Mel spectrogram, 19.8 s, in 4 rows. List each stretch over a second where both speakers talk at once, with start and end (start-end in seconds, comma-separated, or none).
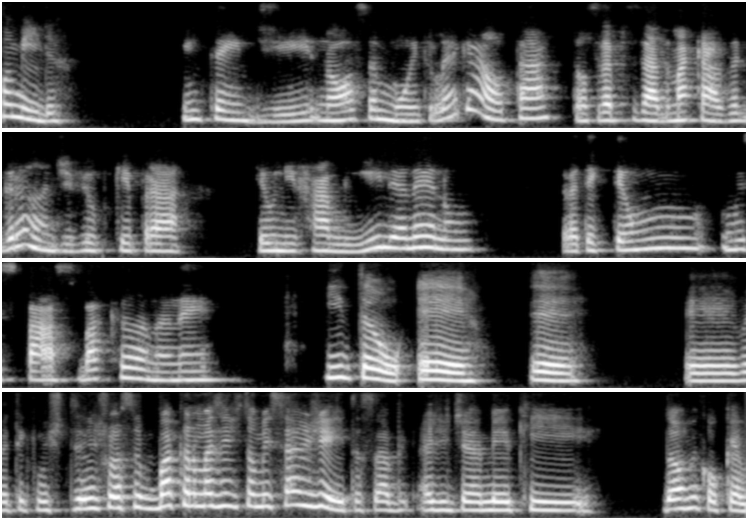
none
